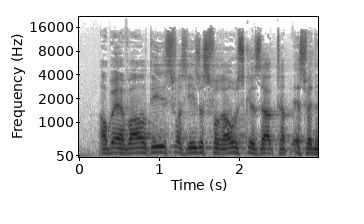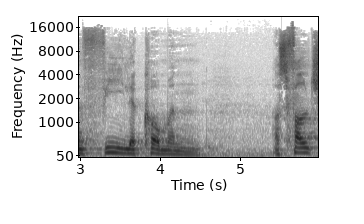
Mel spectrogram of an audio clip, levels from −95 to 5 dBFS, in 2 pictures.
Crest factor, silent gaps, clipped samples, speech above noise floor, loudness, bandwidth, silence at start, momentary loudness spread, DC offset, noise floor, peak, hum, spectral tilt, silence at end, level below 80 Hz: 14 dB; none; under 0.1%; 28 dB; -14 LUFS; 19 kHz; 0.25 s; 8 LU; under 0.1%; -42 dBFS; 0 dBFS; none; -4.5 dB/octave; 0 s; -44 dBFS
